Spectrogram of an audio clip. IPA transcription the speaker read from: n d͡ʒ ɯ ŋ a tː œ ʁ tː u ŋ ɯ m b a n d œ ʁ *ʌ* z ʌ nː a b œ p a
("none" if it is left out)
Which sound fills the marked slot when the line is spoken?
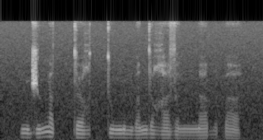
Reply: a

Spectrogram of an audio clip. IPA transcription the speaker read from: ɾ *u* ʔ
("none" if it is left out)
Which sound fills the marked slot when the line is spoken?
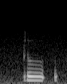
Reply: u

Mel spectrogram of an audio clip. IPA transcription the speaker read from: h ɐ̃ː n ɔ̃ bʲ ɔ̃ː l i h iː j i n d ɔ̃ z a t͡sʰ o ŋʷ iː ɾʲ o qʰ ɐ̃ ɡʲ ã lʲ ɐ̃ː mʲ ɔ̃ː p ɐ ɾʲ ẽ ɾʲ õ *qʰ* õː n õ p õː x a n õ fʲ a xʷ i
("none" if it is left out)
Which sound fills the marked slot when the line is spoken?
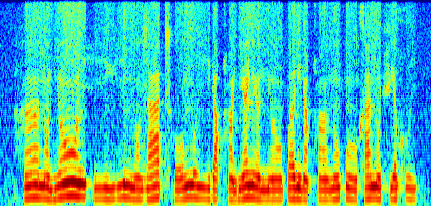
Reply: qʰ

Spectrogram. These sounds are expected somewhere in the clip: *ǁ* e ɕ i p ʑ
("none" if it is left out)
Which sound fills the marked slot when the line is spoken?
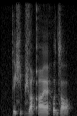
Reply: k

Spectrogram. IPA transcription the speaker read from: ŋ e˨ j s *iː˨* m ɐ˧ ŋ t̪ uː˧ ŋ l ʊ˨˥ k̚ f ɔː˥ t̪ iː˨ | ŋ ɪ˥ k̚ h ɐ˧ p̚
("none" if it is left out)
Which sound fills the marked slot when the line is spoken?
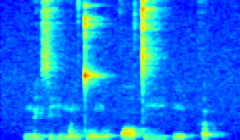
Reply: iː˨˧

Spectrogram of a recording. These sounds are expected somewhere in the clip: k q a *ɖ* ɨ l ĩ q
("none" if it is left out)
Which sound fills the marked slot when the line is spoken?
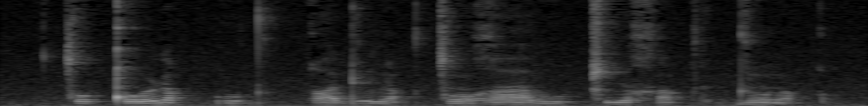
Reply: ɖ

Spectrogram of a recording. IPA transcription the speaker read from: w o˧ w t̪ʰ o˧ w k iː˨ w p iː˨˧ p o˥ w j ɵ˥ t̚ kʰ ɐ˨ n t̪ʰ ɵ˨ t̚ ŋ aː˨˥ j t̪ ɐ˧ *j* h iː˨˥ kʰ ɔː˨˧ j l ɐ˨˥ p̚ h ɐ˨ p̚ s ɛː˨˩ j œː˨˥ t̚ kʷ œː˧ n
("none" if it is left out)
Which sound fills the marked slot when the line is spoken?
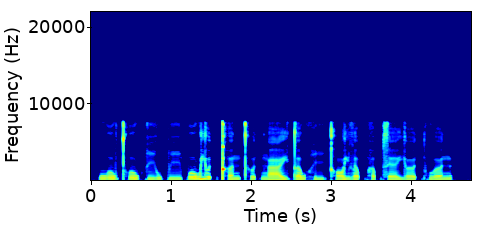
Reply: w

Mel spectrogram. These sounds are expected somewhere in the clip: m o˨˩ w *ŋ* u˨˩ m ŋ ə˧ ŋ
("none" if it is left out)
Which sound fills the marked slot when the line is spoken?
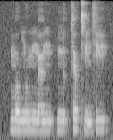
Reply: ŋ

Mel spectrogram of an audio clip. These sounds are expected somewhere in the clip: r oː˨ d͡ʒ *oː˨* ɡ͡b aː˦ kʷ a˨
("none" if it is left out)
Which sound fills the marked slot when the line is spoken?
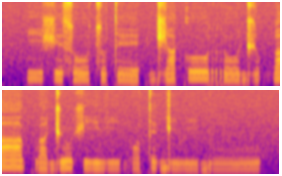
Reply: o˨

